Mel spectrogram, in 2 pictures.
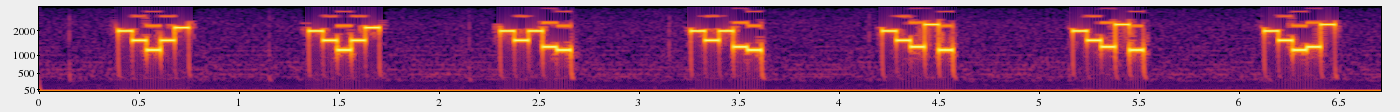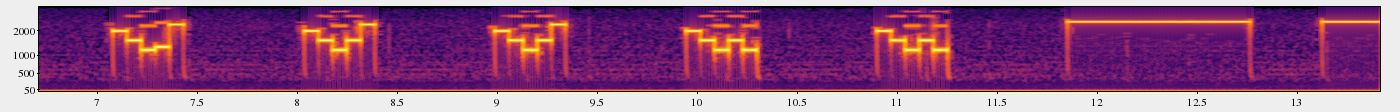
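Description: Five-tone selective call (ZVEI), heard as quick runs of five tones, tones of about 70 ms. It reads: 85259 85259 85832 85832 85302 85302 85230 85230 85250 85250 85252 85252
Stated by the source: ZVEI five-tone selective call received on an SDR.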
